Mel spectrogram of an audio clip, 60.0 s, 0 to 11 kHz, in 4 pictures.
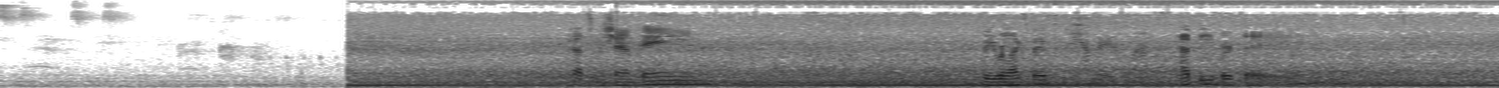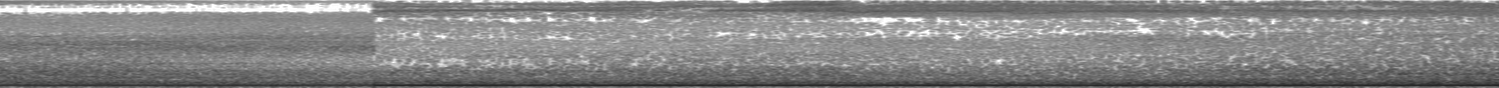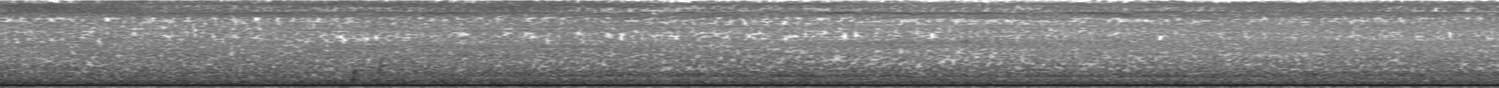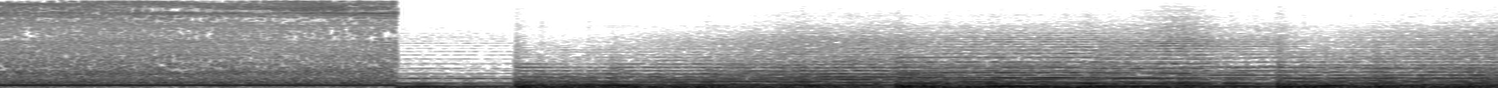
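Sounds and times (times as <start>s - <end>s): jet pump humming: 3.4s - 59.9s.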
